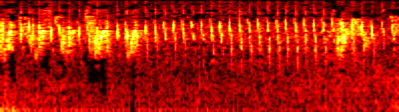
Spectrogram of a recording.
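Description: Olive-backed sunbird singing a fast, high, thin twitter of rapid trilled notes without a break, over a faint low hum.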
